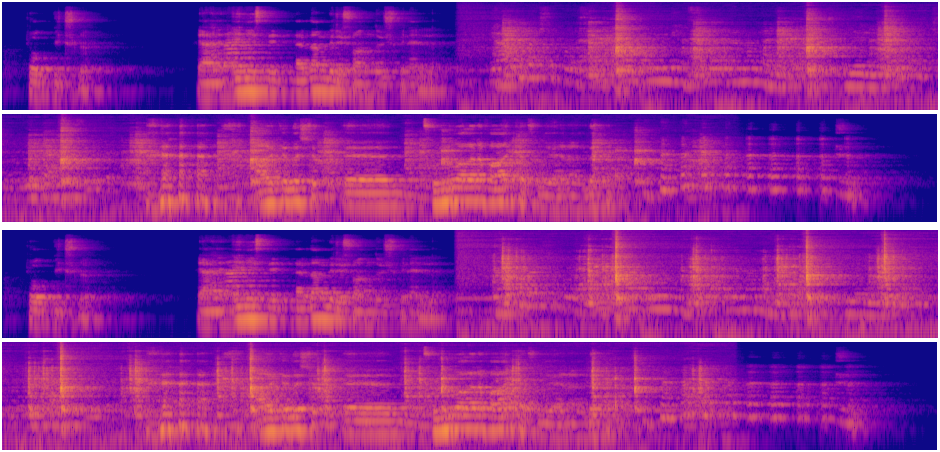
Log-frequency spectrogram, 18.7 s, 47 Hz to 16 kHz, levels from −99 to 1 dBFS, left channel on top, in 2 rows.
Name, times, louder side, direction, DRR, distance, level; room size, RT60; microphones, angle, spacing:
voice 1, 0.3-0.9 2.0-4.4 10.8-15.5 17.7-18.1, equal, 5° left, 2 dB, 0.4 m, -39 dB
voice 2, 2.0-2.5 4.9-10.6 15.7-17.9, left 1 dB, 50° left, -1 dB, 0.7 m, -49 dB
sound 1, 4.5-16.7, right 5 dB, 65° right, 0.4 m, -37 dB
3.8 x 3.5 x 3.5 m, 1.2 s
head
